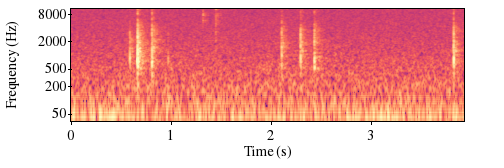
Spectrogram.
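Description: A tablet with an aluminium back and a glass screen has its screen and edges tapped with fingertips and metal rings. Quiet, sharp, bright clicks come in small irregular clusters, each dying away almost at once over a soft low background hum.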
